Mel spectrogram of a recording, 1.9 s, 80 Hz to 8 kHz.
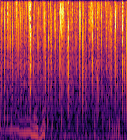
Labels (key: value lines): label: biophony, cascading saw
recorder: SoundTrap 600 or HydroMoth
